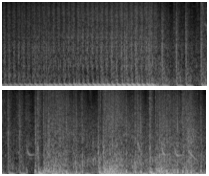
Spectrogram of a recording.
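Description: Rapid automatic gunfire in Fortnite roars in dense, continuous bursts, then breaks into scattered shots and louder renewed volleys, close and loud with no talk.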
